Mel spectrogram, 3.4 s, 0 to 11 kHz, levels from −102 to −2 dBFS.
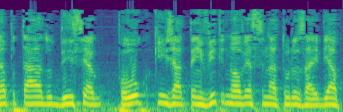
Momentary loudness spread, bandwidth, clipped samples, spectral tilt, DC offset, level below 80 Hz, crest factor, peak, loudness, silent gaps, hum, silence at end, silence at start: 2 LU; 8.8 kHz; under 0.1%; -5.5 dB/octave; under 0.1%; -22 dBFS; 10 dB; 0 dBFS; -11 LUFS; none; none; 0 s; 0 s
